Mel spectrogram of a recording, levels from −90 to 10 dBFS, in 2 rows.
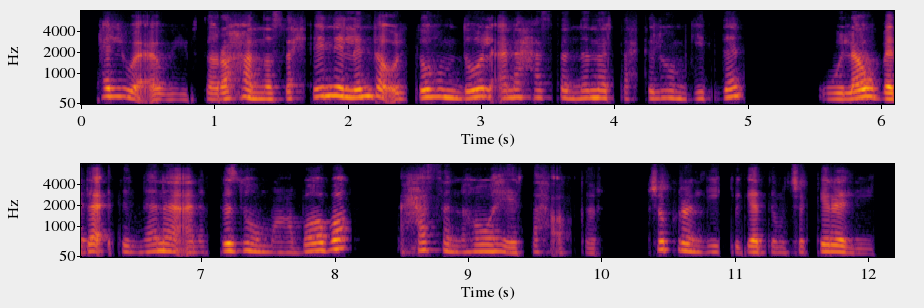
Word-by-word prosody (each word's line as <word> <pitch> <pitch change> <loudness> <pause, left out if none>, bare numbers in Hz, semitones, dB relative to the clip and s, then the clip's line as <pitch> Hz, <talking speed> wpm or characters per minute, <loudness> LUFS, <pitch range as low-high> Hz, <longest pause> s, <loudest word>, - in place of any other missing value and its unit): حلوة 260 -2 +1
أوي، 170 -1 -6
بصراحة 190 +7 -2
النصيحتين 205 +8 0
اللي 240 -3 +7
أنت 275 +1 +4
قُلتهم 235 0 +1
دُول، 245 +4 +3
أنا 230 0 -3
حاسّة 230 -1 -10
إن 205 +1 -7
أنا 225 0 +1
ارتحت 205 -1 -10
لهم 210 0 -6
جدًا 200 - -5 0.6
ولو 195 +8 +6
بدأت 195 -2 +4
إن 180 -1 -13
أنا 215 +2 -1
أنفّذهم 200 +3 0
مع 165 -1 -17
بابا، 235 - +2 0.4
حاسّة 245 -2 -7
إن 185 -2 -10
هو 205 +2 -4
هيرتاح 185 -1 -7
أكتر. - - -19 0.4
شكرًا 260 -3 0
ليك 185 0 -11
بجد، 175 +1 0
متشكِّرة 180 +4 -1
ليك. 145 -4 -12
205 Hz, 155 wpm, -25 LUFS, 185-235 Hz, 0.6 s, اللي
